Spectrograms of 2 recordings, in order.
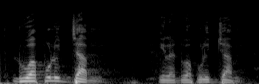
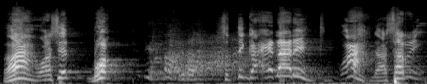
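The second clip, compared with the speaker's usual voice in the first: much louder, higher yelling at the game, laughing; shouting gamer; 9 semitones higher, 13 dB louder than usual. Pretend. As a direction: shout at the ref like a furious football gamer. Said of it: "Dia lagi main". (teriak keras dan tinggi marah ke wasit sambil tertawa)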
